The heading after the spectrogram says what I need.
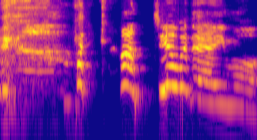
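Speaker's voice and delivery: giggling, laughing, very high-pitched, swooping speech. Retelling a funny moment, laughing while talking. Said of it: "I can't stop laughing about it".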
